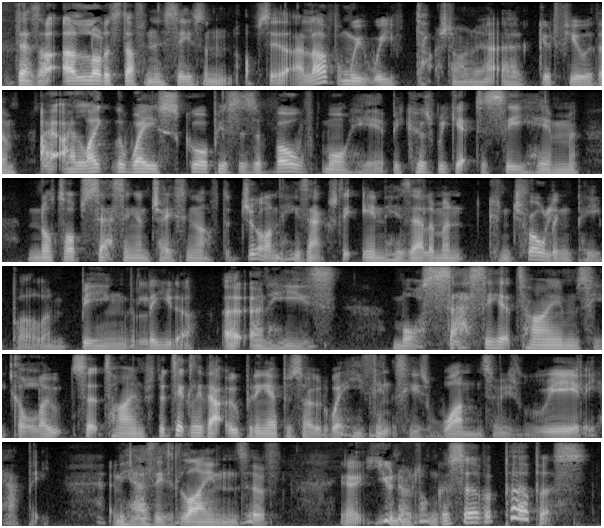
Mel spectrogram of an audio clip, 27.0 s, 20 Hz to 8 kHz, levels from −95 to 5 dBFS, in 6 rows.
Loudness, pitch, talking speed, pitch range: -27 LUFS, 95 Hz, 210 wpm, 90-100 Hz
